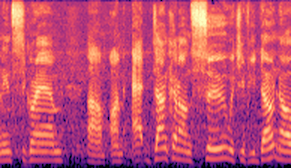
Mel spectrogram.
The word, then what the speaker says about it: Tsu: I'm at Duncan on Sue, which if you don't know about Sue is an amazing context where people like the platform actually pays you for your content.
